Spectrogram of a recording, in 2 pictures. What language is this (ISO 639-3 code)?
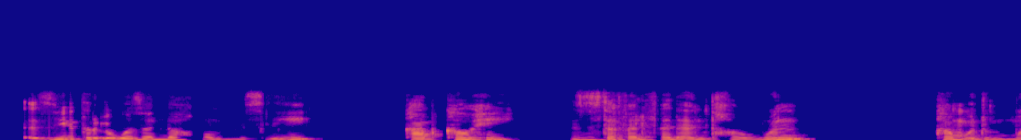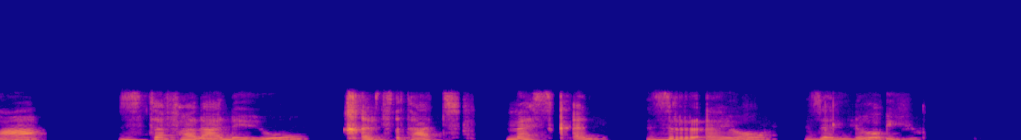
tir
